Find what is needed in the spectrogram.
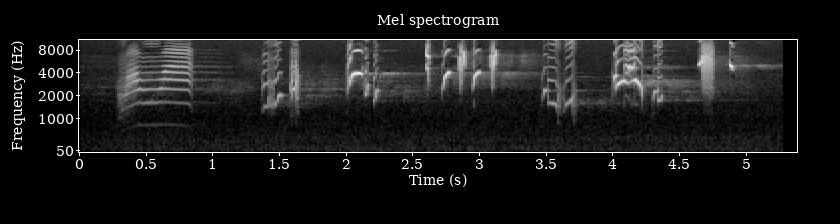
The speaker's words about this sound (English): In the warmer seasons, watch and listen for birds like yellow warblers and gray catbirds singing from the tops of the tip-ups or flitting around these roots.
